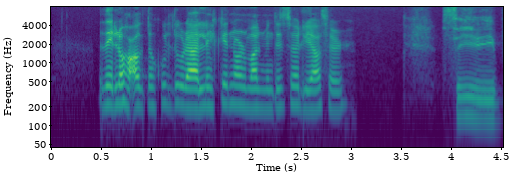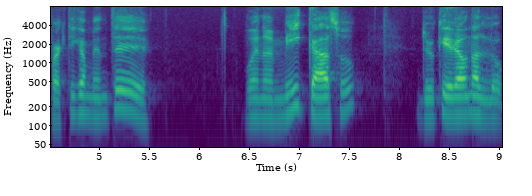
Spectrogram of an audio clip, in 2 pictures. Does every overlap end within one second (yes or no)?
yes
